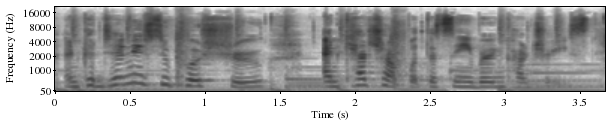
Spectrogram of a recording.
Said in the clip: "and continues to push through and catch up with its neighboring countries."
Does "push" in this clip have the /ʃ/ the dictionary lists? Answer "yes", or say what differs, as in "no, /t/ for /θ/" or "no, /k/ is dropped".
yes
